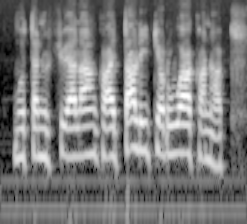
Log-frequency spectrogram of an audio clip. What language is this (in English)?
Finnish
